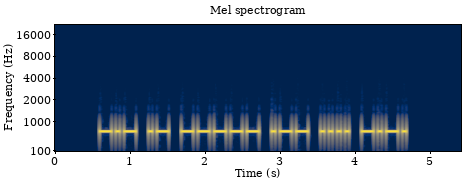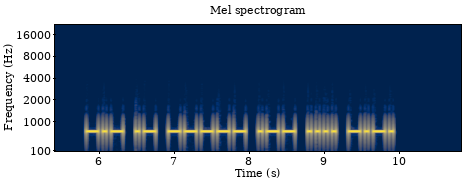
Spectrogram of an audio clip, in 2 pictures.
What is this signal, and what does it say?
Morse code, heard as a keyed tone, about 22 wpm, 700 Hz. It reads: KA0WHC KA0WHC
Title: USA Call Signs - 6 Characters - Repeated 2x - 22wpm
